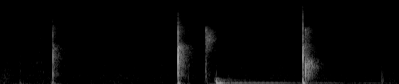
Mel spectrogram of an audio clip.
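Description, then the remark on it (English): A few scattered, sharp hand claps, spaced irregularly and sounding thin and sparse rather than like a full round of applause, with a soft low thump partway through and no talking. “Could you all clap a little louder?”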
